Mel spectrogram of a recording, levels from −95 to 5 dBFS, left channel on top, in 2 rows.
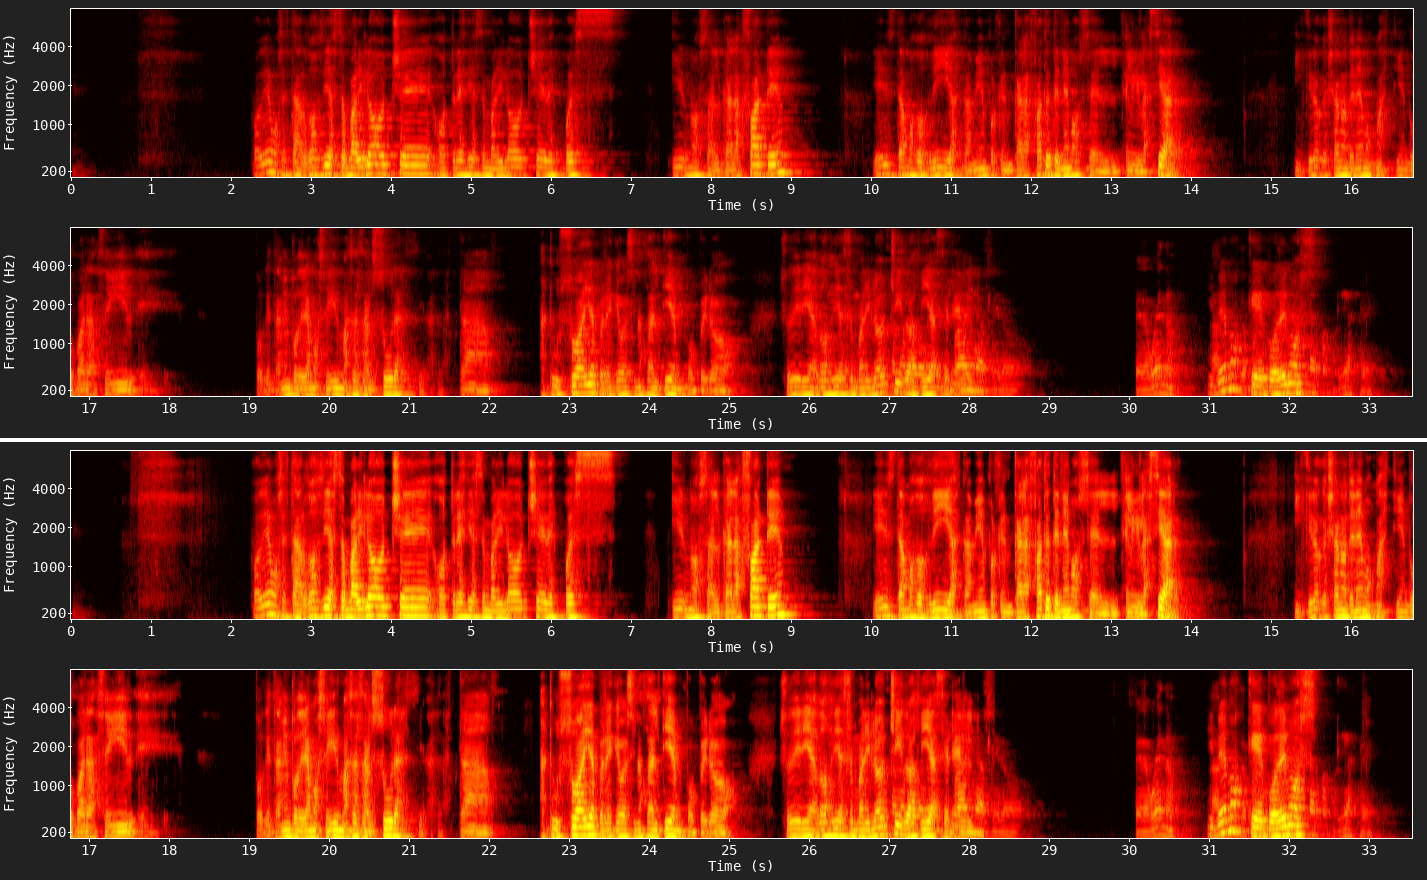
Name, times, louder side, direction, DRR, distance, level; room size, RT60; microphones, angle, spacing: voice 1, 2.3-6.8 7.5-9.1 10.0-13.9 15.3-17.9 19.1-21.3 21.6-22.1 22.6-25.1 25.6-28.2 31.0-32.3, right 7 dB, 90° right, 0.3 m, -27 dB
voice 2, 25.8-28.7 30.1-30.6 31.0-33.1, right 2 dB, 25° right, 0.8 m, -42 dB
18.5 x 13.0 x 2.9 m
head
